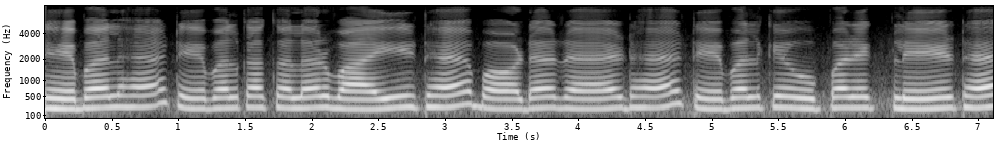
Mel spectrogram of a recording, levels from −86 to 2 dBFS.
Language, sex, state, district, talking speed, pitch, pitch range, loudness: Hindi, female, Bihar, Patna, 135 wpm, 245 Hz, 230-255 Hz, -14 LUFS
